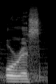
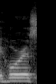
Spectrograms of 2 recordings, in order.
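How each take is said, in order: First: Oris with no H, starting straight on the vowel; silent H. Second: Horus with a sounded H at the start; H pronounced. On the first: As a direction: drop the H and open on the O of Oris. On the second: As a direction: say Horus, voicing the opening H clearly. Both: Shown as a demonstration. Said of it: "pretty sure the H is pronounced".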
